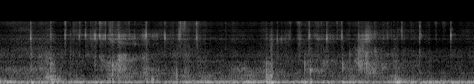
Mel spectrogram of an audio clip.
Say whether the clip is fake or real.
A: fake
